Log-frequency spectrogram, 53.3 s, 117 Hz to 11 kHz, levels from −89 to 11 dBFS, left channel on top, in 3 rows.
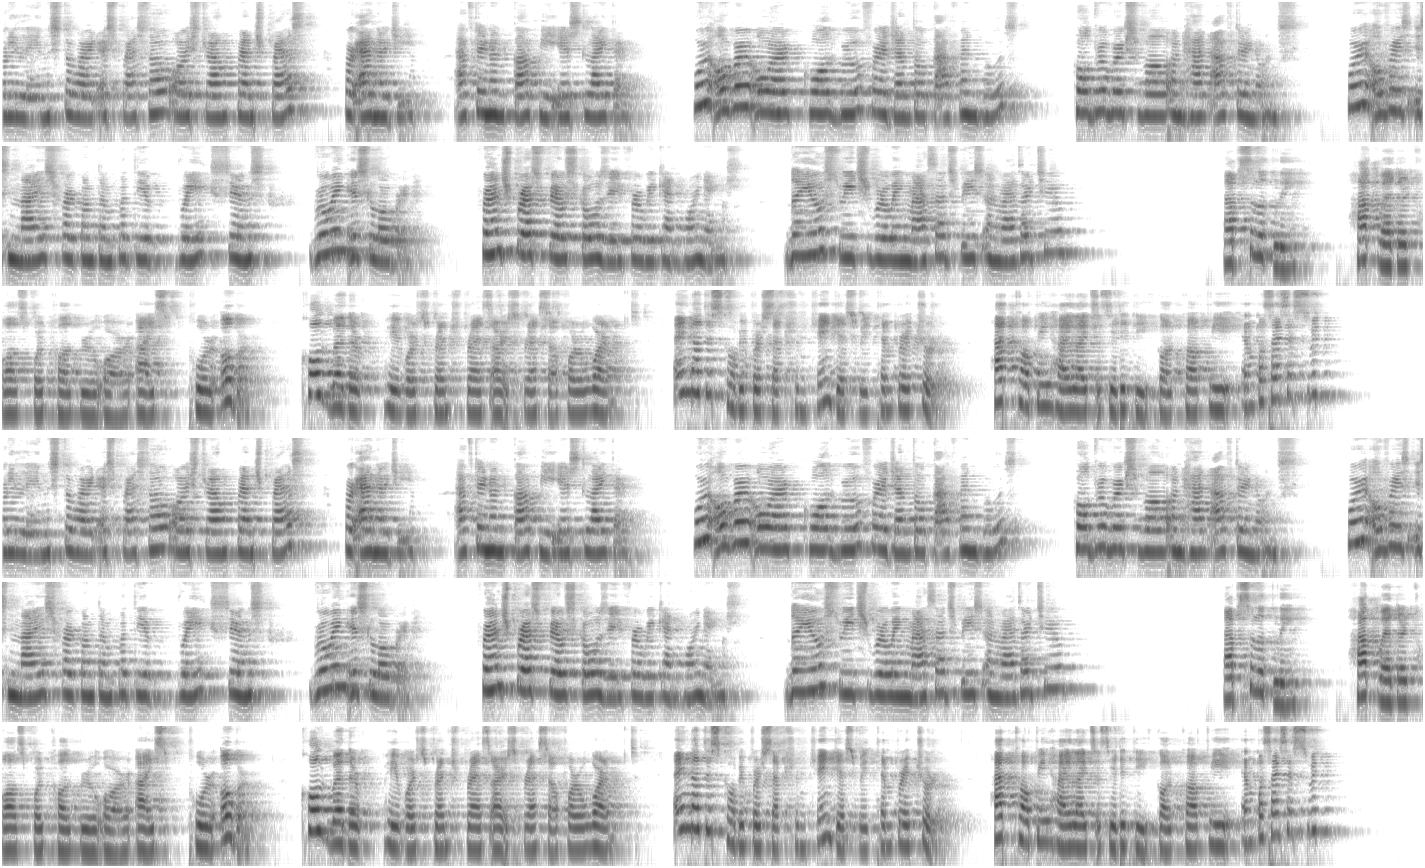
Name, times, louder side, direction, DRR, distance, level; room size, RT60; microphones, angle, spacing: voice 1, 0.0-3.7 4.3-5.1 5.7-7.9 8.6-12.6 13.4-16.1 16.8-21.0 21.6-22.9 23.8-26.9 27.5-31.1, right 1 dB, 10° right, -2 dB, 3.5 m, -28 dB
voice 2, 33.0-33.9 34.6-37.6 37.9-38.6 39.3-40.0 40.3-43.2 43.9-47.2 47.9-52.0, right 2 dB, 35° right, 2 dB, 1.5 m, -28 dB
29.0 x 27.0 x 3.8 m, 0.72 s
head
